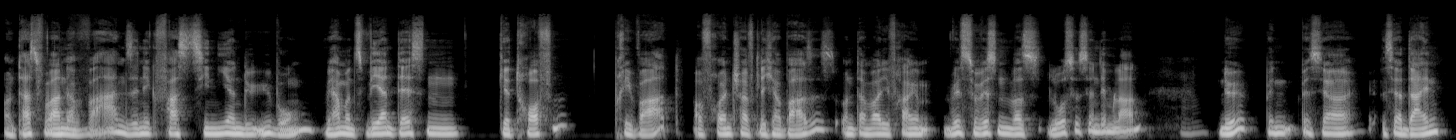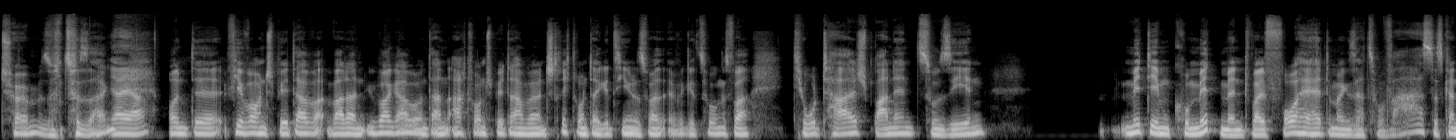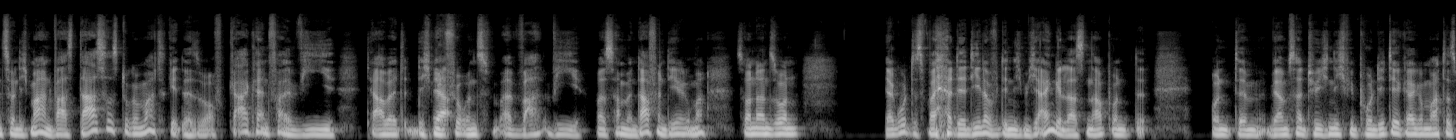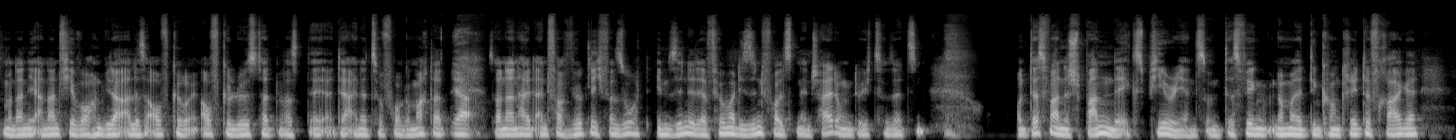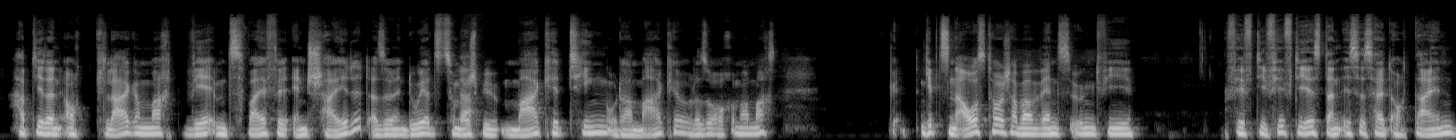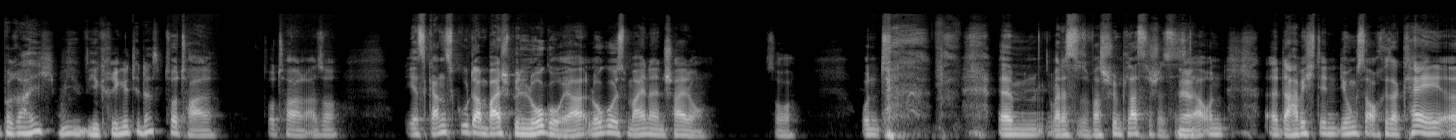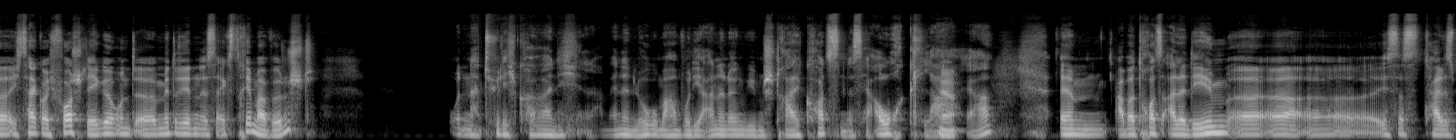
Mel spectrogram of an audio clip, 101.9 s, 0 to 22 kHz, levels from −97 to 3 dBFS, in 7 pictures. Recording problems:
none

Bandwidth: 15 kHz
